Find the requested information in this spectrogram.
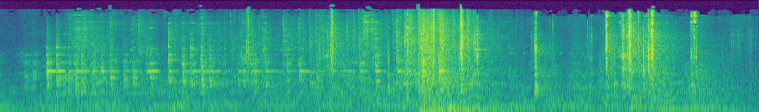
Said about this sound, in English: In moments, the door and gates to the castle were clinked shut and locked tight.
